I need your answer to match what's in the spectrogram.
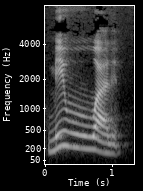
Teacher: Deməli, idğam məlğunnə qaydası baş vermişdir ki, burada nun səsi oxunmur, vav isə şəddələnərək burundan tələffüz olunur və iki hərəkə miqdarında uzadılır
